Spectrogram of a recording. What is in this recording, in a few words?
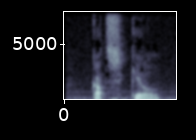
"Kats Kill", Dutch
